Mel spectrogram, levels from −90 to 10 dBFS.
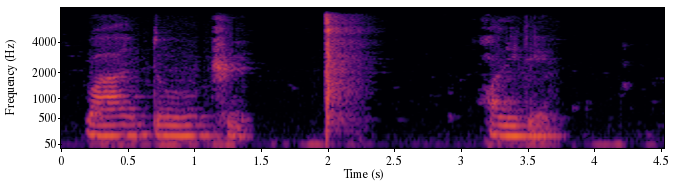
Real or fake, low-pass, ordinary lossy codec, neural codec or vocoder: real; 7.2 kHz; none; none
